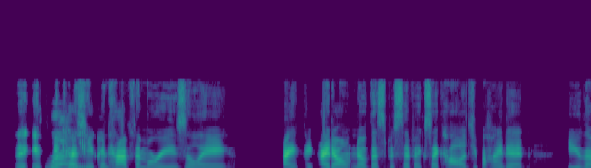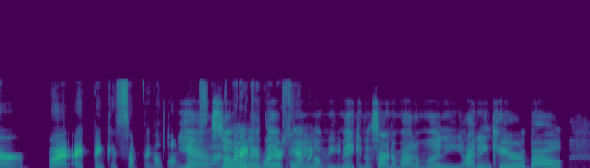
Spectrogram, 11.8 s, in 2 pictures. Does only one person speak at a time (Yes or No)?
No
